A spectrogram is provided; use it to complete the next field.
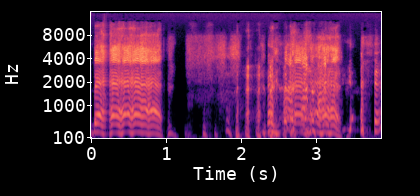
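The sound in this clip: A man imitates a goat bleating with a loud, quavering, nasal voice for about a second, followed by choppy bursts of laughter.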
